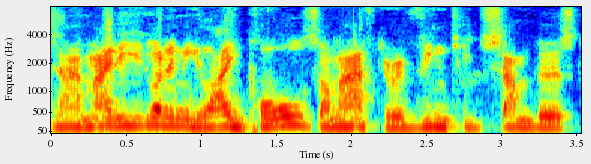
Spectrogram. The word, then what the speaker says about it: Les Paul: A Les Paul. A Les Paul. The S is silent, you know.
